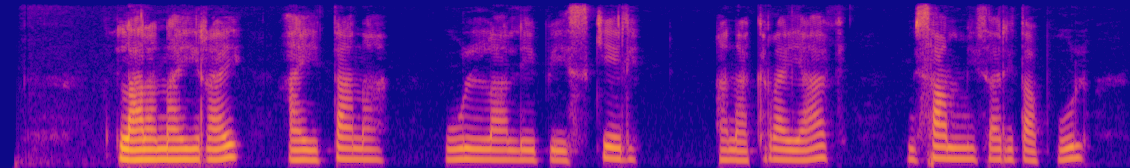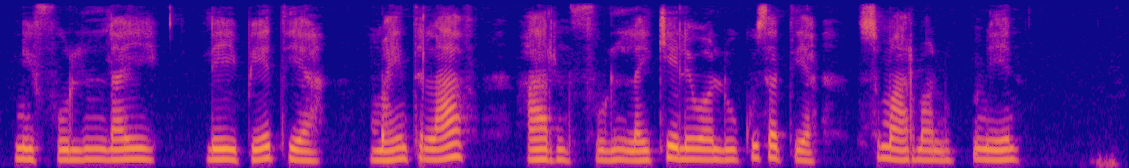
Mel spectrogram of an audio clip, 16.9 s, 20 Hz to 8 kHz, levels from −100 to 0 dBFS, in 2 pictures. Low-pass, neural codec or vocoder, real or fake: 7.2 kHz; none; real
